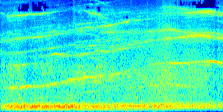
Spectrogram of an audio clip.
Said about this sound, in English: The traditional sounds of Formula One racing are slowly giving way to the sounds of Formula E.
